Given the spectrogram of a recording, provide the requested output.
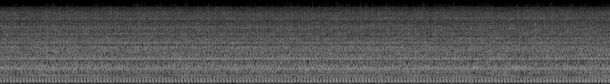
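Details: Husky 1850W generator (about 5 hp) with Mikuni T3044 carburetor that wouldn't run right after three cleanings, converted to natural gas, choke closed, gas opened slightly: steady even drone with no stumbling or hunting; runs clean and healthy.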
